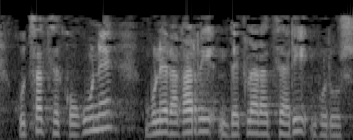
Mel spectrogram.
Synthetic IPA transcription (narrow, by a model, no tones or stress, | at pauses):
kut͡sat͡se̞ko̞ɣune̞βune̞ɾaɣ̞ariðe̞klaɾat͡se̞aɾiβuɾus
